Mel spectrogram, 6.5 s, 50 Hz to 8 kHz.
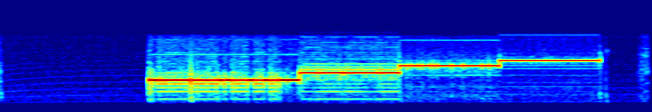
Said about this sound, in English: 3, you're standby for Tones.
